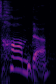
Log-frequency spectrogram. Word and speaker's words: Hamda: give me a nickname my name is Homme de 2 syllables clap it out if you need to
